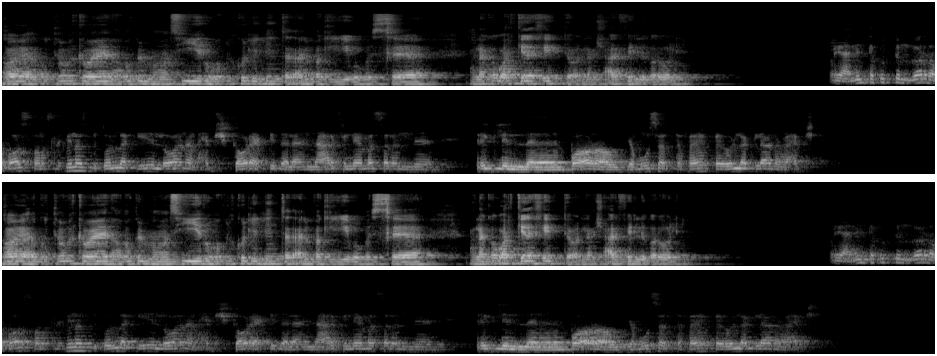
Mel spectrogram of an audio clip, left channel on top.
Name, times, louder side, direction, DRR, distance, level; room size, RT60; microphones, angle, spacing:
voice 1, 0.0-6.8, right 2 dB, 35° right, 0.8 m, -25 dB
voice 2, 8.3-13.7 14.1-17.4, left 3 dB, 45° left, 0.5 m, -30 dB
8.0 x 4.3 x 4.5 m
head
